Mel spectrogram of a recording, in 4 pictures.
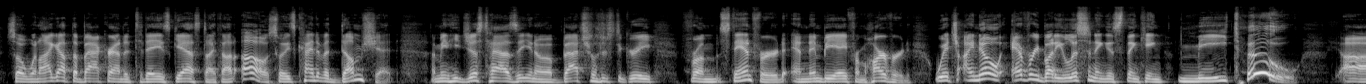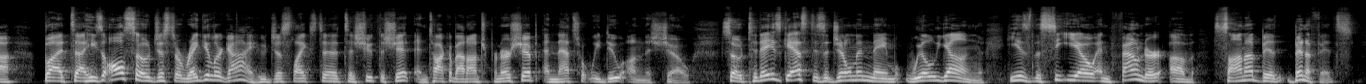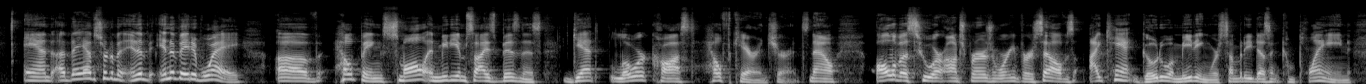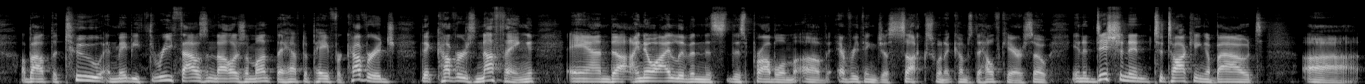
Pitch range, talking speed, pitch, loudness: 125-175 Hz, 195 wpm, 145 Hz, -17 LUFS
